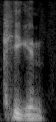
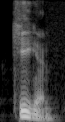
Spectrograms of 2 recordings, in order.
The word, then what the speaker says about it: Keoghan: For it to pronounce it nothing like it looks like it's spelled. That is a very Irish thing.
